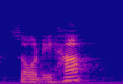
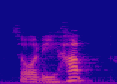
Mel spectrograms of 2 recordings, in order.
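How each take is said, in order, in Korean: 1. 마지막 단어는 h 소리로 시작합니다. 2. 마지막 단어는 h 소리로 시작합니다.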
